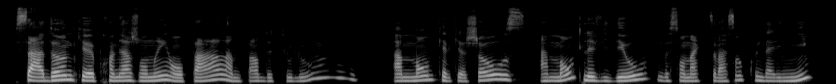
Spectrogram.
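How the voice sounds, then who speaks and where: In a dark, mellow tone, a woman speaks at a moderate pace with a fairly low pitch and ordinary pitch variation. The sound is dry and close with no echo, against a quiet background. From Quebec. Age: 20s. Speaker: spiritual energy practitioner. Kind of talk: podcast interview. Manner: animated.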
